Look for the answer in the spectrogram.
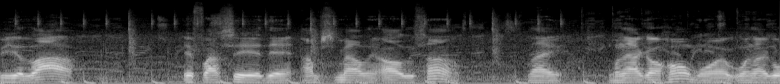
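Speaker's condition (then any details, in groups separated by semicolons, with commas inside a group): ALS; speech progressively lost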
